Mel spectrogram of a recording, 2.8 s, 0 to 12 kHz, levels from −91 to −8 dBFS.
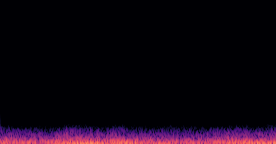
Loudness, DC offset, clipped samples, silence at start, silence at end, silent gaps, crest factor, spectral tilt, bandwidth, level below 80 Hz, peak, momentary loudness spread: -46 LUFS; under 0.1%; under 0.1%; 0 s; 0 s; none; 12 dB; -21 dB/octave; 0.4 kHz; -40 dBFS; -28 dBFS; 5 LU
